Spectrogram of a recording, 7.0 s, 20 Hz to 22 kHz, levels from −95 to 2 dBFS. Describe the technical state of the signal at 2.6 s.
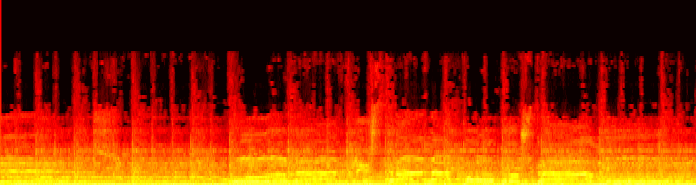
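Nothing at 2.6 s points to a fault; the signal there is intact.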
